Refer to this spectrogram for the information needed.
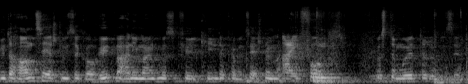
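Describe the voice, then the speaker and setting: Very fast, monotone, flat speech from a man amid noticeable background noise. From Germany. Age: 50s. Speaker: church leader and pastoral worker. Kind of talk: talk to an audience.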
